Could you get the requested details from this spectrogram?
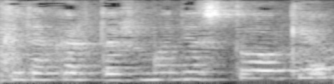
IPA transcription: ˈkʲɪtɑː ˈkɐrtɑː ˈʒmoːnʲeːs ˈtoːkʲiɛ

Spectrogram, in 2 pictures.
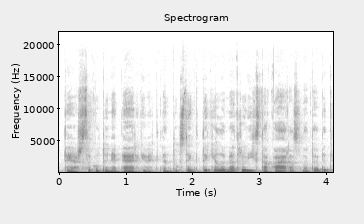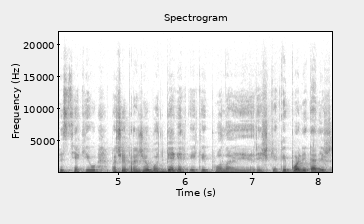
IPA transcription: tɐɪ ɐʃ sɐˈkɐʊ tʊ nʲɛˈpʲɛrʲɡʲɪʋʲɛŋk tʲɛn ˈtuːkstɐnʲtʲɪ kʲɪlˠoːˈmʲæːtrʊ ˈʋʲiːkstɐ ˈkɑːrɐs nʊ tɐɪ bʲɛt ʋʲɪs ˈtʲiɛk jɛʊ pɐˈt͡ʃʲoːj prɐˈd͡ʒʲoːj ˈbʊɐ ɐdʲˈbʲeːɡʲɛ kɐ kɐɪ ˈpuɔlˠɐ ˈrʲɛɪʃʲkʲɛ kɐɪ ˈpuɔlʲɪ tʲɛn ɪʃ

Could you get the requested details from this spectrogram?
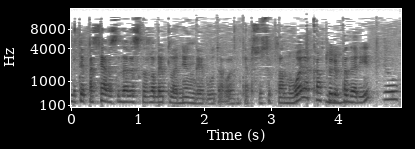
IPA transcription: bʲɛt ˈtɐɪ pɐs jæː ʋʲɪsɐˈdɐ ˈʋʲɪskɐs lˠɐˈbɐɪ plˠɐˈnʲɪŋɡɐɪ ˈbuːdɐʋoː jɪn tɐɪp sʊsʲɪplˠɐˈnuɔjɛ kɐ ˈtʊrʲɪ pɐdɐˈrʲiːt jɛʊ

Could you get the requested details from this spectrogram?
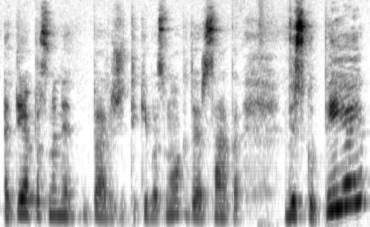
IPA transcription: ɐtʲˈeːjɛ pɐs ˈmɑːnʲɛ ˈpɑːʋʲɪzʲd͡ʒʲʊɪ tʲɪˈkʲiːbɐs ˈmoːkʲɪtoːjɛ ɪr ˈsɑːkɐ ʋʲiːskʊˈpʲɪjoːj

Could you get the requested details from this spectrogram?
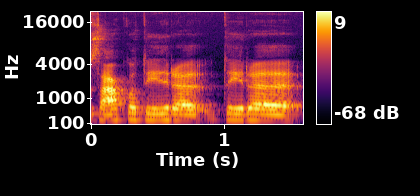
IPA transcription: ˈsɑːkoːt tɐɪ ɪˈrɐ tɐɪ ɪˈrɐ

